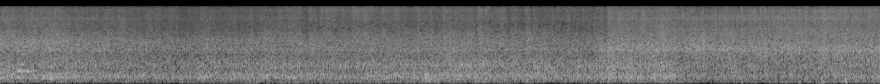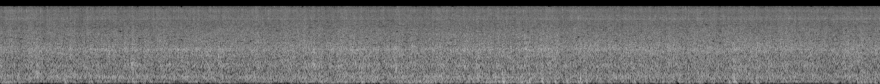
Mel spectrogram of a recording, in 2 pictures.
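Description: Heavy rain pouring down, a steady loud hiss that gets louder about six seconds in.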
